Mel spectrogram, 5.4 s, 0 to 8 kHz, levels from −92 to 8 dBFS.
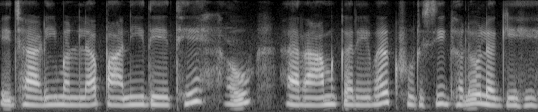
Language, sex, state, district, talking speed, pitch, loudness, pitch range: Chhattisgarhi, female, Chhattisgarh, Rajnandgaon, 165 wpm, 205 Hz, -18 LUFS, 200-230 Hz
